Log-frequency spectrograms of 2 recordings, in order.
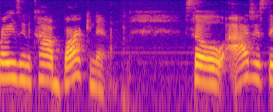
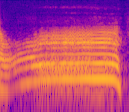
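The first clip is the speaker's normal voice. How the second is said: dog growl imitation; 3 semitones higher than usual. Imitating an aggressive dog's snarl, mock growl. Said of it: "it going".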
